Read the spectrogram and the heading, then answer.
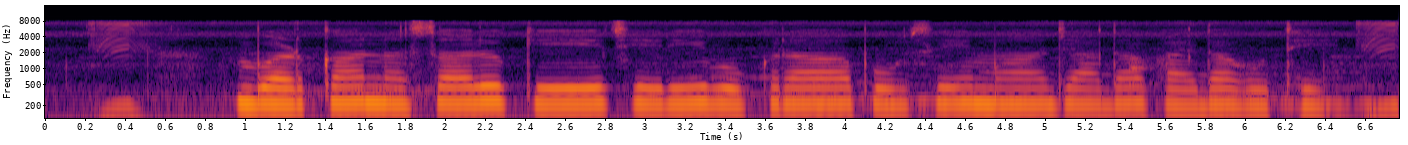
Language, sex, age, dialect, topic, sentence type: Chhattisgarhi, female, 18-24, Western/Budati/Khatahi, agriculture, statement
